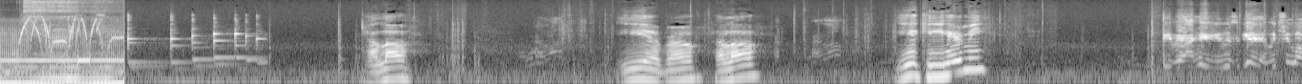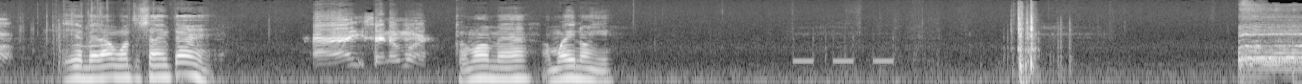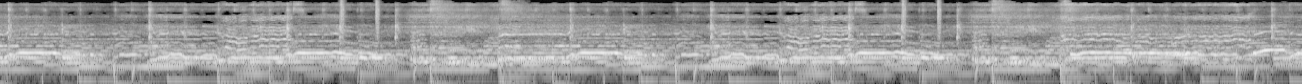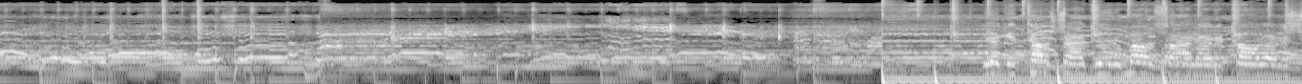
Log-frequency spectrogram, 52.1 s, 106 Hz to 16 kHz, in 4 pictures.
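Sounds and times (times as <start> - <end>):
loud burst of noise: 0.0 - 1.3
loud electronic music: 0.0 - 1.3, 47.9 - 52.0
mobile phone ringtone melody: 0.0 - 2.7
phone call-end beeps: 21.0 - 22.0.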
